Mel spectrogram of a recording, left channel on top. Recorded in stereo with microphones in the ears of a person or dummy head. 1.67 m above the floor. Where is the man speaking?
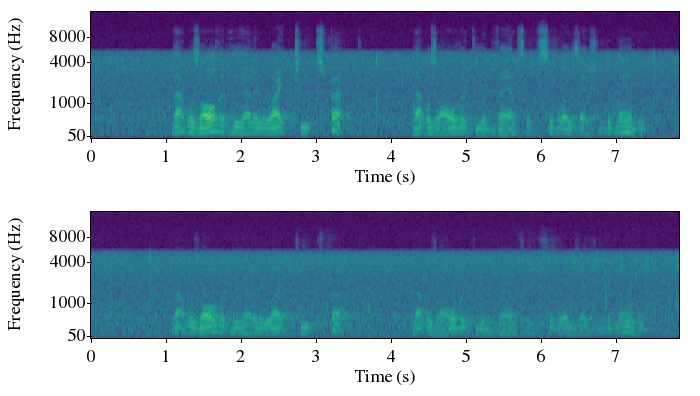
75° left (ahead or behind), 0.7 m.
